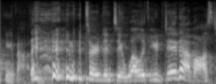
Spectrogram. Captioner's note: laughing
